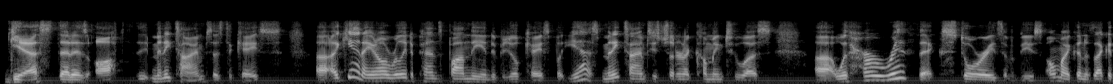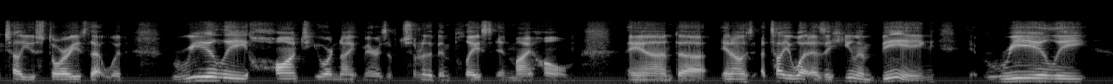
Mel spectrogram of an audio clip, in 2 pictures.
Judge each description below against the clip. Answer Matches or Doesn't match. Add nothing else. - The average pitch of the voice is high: Doesn't match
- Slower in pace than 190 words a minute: Doesn't match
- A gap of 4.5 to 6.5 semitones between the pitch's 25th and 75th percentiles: Matches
